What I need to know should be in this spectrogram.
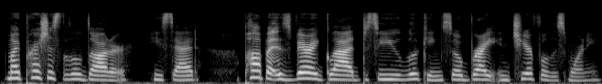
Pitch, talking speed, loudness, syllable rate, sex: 225 Hz, 200 wpm, -18 LUFS, 5.3 syllables/s, female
